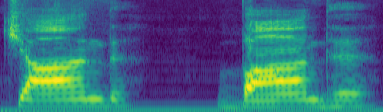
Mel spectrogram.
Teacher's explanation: वायु मुख व नाक दोनों से निकलती है। जैसे आप बोलते हैं चांद, बांध, इसके अंक की बिंदी जो होती है ये वाली, चंद्र बिंदी जो इसे बोलते हैं हम, ये वाली, जब इसका उच्चारण करते हैं तो मुख और नाक दोनों का यूज होता है। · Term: अनुनासिक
